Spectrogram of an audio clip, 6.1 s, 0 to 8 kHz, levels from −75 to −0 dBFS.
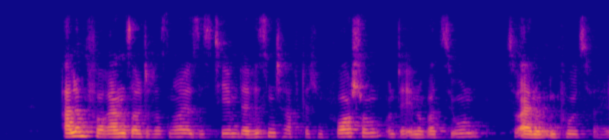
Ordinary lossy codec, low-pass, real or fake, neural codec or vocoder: none; none; real; none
